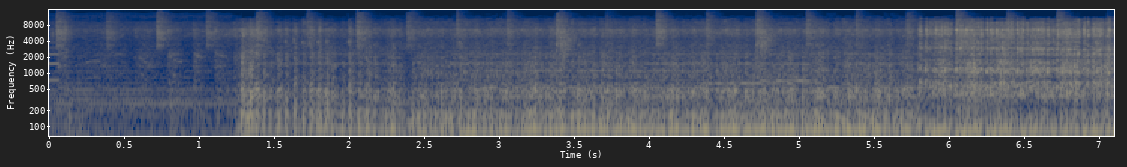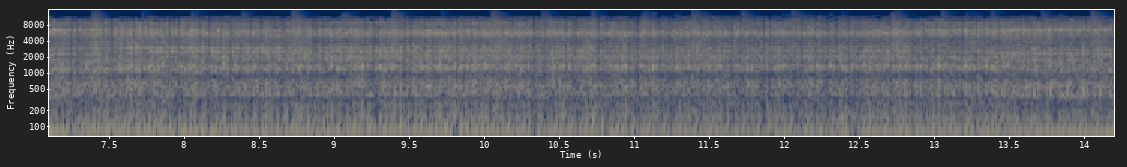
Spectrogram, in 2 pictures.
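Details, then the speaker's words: 2010 Camaro SS V8 (BTR Stage 4 cam, long-tube headers) after new header gasket and spark plugs: cranks, catches and idles smoothly, exhaust leak gone. "[Music] no exhausted [Music] god that sounds so much better jesus wow that sounds way better"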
